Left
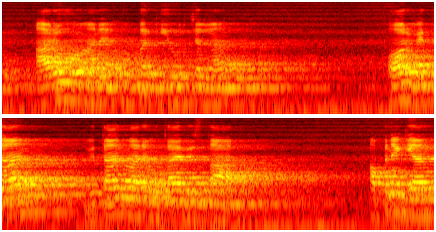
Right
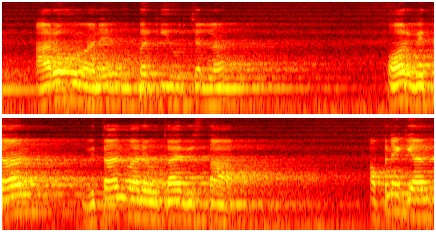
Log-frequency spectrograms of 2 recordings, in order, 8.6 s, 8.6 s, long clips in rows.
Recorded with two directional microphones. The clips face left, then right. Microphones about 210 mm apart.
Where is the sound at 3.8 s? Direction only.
55° right (ahead or behind).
